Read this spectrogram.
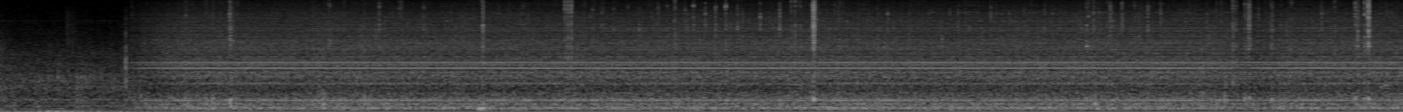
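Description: Water boils and bubbles steadily in a pot.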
